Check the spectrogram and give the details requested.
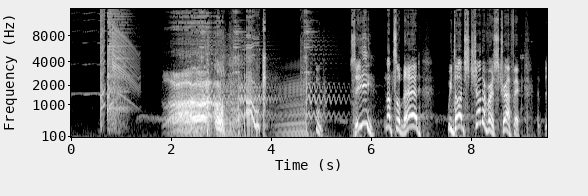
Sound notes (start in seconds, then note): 1.8 Sl4sh & Fatal yell & grunt; 4.6 Majin grunts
